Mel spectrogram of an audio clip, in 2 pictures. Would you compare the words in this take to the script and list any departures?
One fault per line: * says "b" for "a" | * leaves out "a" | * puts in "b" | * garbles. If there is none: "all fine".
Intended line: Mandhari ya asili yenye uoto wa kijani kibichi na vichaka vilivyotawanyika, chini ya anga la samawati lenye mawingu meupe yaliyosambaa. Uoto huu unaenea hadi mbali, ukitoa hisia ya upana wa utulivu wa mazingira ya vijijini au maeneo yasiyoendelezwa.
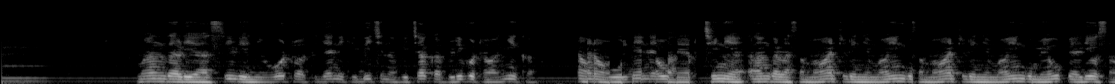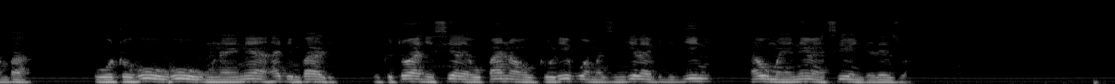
* garbles
* puts in "samawati lenye mawingu"
* puts in "huu"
